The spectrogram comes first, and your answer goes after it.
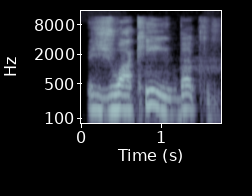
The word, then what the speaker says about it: Joaquin Buckley: Joaquin Buckley.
